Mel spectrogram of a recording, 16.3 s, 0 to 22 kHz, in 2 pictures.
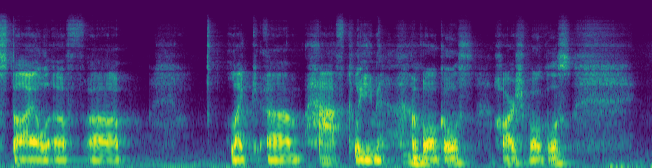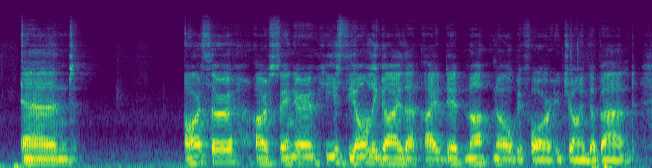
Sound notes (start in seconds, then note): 4.7 chuckles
